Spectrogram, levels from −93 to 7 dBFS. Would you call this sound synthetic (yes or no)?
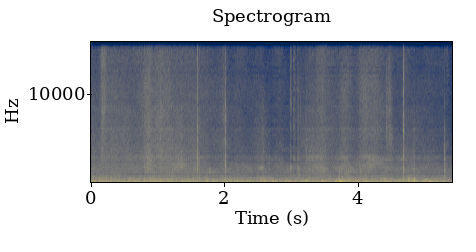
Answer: yes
